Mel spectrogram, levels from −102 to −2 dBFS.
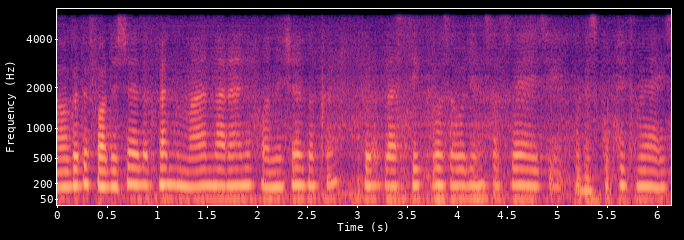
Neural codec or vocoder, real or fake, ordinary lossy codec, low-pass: codec, 24 kHz, 0.5 kbps, DualCodec; fake; none; 5.4 kHz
